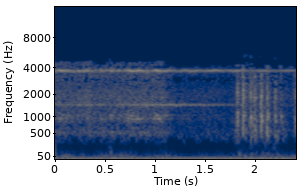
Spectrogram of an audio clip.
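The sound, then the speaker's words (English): A telephone ringing: a continuous high ringing tone holds steady and then breaks into rapid pulsing bursts near the end. “A few minutes after the grandfather clock struck 11, the telephone rang.”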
